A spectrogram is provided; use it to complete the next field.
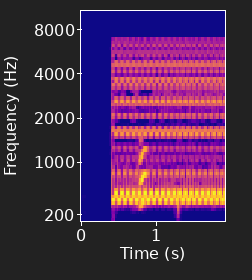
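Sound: mobile phone ringtone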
